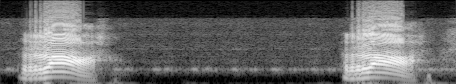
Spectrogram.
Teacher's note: रा को लुंठित व्यंजन और प्रक पित व्यंजन भी कहते हैं रा को जब हम बोलते हैं तो हमारी जीव जो है रा रा इसमें कंपन उत्पन्न होता है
